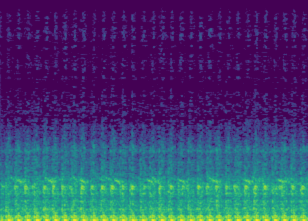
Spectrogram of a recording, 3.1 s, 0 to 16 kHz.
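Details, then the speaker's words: Yamaha Vixion showing MIL code 46 (electrical check pending; battery about 13 V engine off): steady, even single-cylinder idle at about three and a half beats a second with no extra clatter, idling normally. "dan tidak ada kendala di sini ya tidak ada kendala tidak ada laporan apa oke"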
